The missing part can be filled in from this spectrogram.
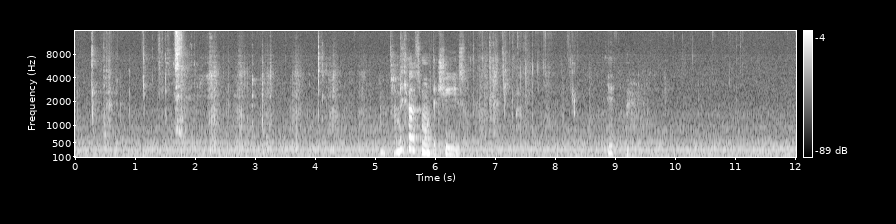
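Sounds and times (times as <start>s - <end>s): steady low hum: 0.0s - 12.0s
clicks and crackles handling food: 0.2s - 5.5s, 6.5s - 11.3s.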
